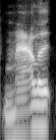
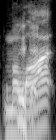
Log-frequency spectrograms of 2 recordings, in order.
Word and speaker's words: Malott: I kept mispronouncing this man's name last week. I fucking called him Mike Mallet. It's Malott.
